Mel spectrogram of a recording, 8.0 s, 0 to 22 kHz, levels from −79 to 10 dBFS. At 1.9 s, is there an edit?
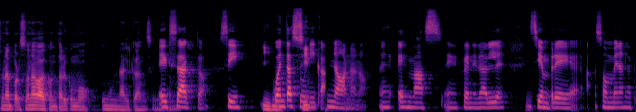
no; 2 cuts; at 4.1 s, 6.6 s

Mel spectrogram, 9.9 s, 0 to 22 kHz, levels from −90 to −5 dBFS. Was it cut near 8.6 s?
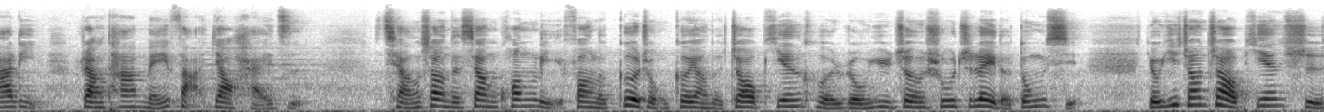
no; 1 cut; at 2.8 s

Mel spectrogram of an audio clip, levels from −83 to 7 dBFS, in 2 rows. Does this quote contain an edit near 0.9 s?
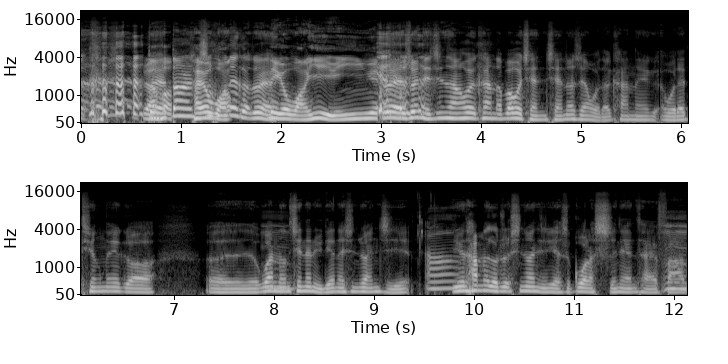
yes; 2 cuts; at 0.9 s, 3.0 s

